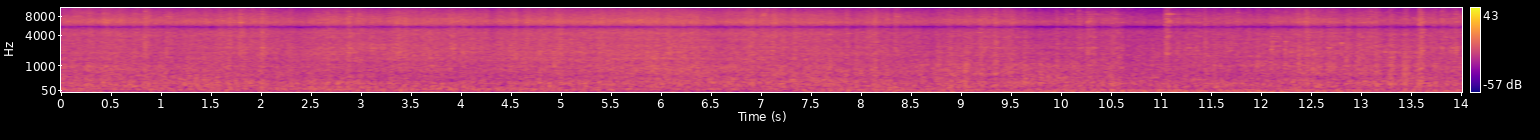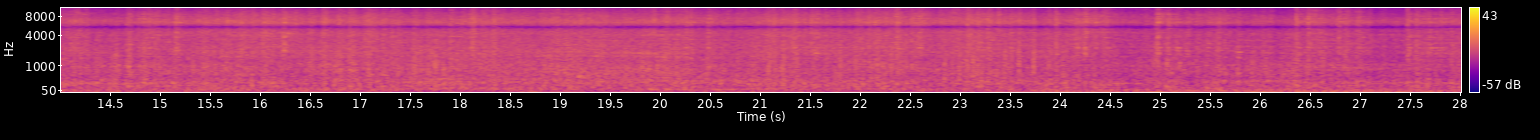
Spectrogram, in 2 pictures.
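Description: Freight cars (covered hoppers, tank cars and boxcars) rolling past on the track, their steel wheels on the rails making a steady rumble.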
